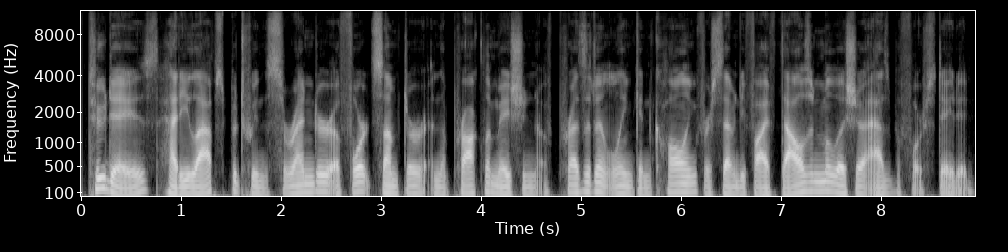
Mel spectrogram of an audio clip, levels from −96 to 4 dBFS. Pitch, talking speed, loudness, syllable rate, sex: 100 Hz, 170 wpm, -20 LUFS, 5.3 syllables/s, male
